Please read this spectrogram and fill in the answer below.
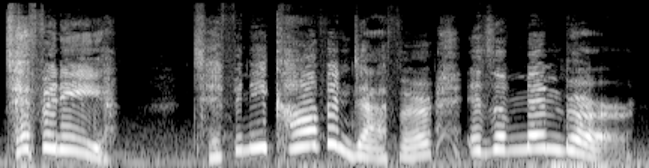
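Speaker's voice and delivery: high, loud gleeful announcement; spring the secret on him like a trap; triumphant reveal. Acted. Dramatic reveal about Tiffany.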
